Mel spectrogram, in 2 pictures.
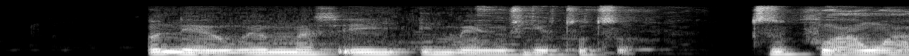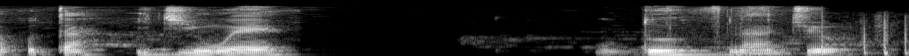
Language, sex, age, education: Igbo, male, 15-29, tertiary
